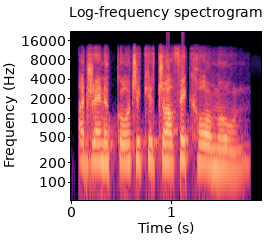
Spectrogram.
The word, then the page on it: adrenocorticotrophic hormone: Indian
